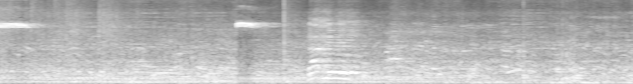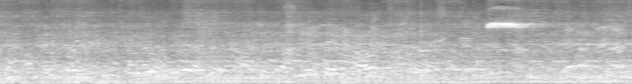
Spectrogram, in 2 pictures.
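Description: A whistle blows in short sharp bursts.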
